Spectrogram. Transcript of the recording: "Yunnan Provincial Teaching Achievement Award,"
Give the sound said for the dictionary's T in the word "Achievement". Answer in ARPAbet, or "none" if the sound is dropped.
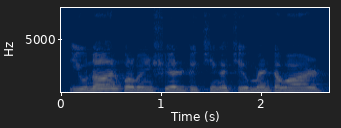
T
